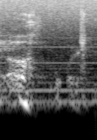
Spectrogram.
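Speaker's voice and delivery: hushed, airy groan of a prayer; mock crushed. Teenager back before God after sinning again, mock crushed. Acted repeat of guilty prayer.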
